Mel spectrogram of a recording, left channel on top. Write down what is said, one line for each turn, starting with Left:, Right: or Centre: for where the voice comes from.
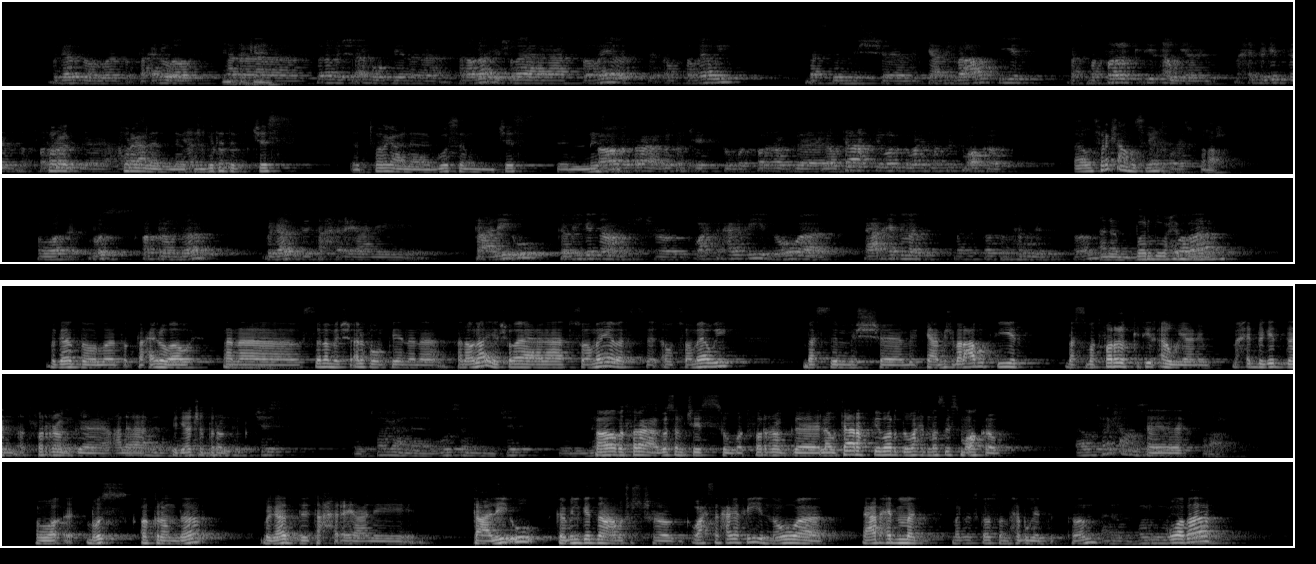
Right: بجد والله طب ده حلو اوي
Left: أنت
Right: انا
Left: كام؟
Right: بس انا مش 1200 انا انا قليل شويه انا 900 بس او 900 وي بس مش مش- يعني مش بلعبه كتير بس بتفرج كتير اوي يعني بحب جدا اتفرج
Left: اتفرج
Right: آه، على
Left: اتفرج على الكومبيتيتيف
Right: فيديوهات شطرنج
Left: تشيس اتفرج على جوسم تشيس الناس
Right: اه
Left: دي
Right: بتفرج على جوسم تشيس وبتفرج آه، لو تعرف في برضه واحد مصري اسمه اكرم
Left: أنا ما بتفرجش على المصريين
Right: آه،
Left: خالص بصراحة
Right: هو بص اكرم ده بجد تح... يعني تعليقه جميل جدا على ماتش الشراج واحسن حاجه فيه ان هو يعني أنا بحب ماجنس ماجنس كده اصلا بحبه جدا تمام
Left: أنا برضو بحب
Right: هو بقى
Left: ماجنس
